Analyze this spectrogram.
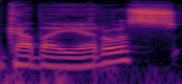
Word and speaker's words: caballeros: The Three Caballeros.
